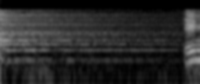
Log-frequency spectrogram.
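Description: A man's sermon voice ends a phrase, and its echo dies away over about a second in a mosque. Then there is low room tone until his voice comes back in near the end.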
